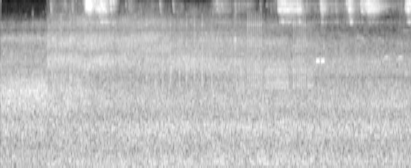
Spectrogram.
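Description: Steady low rumble and hiss of a distant electric locomotive approaching with its train.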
